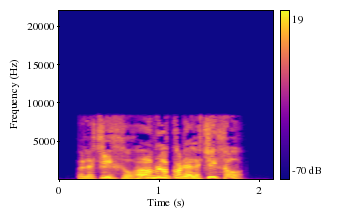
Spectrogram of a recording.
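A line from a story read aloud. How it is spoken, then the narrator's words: Shouting. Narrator (Spanish): gritó Rincewind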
